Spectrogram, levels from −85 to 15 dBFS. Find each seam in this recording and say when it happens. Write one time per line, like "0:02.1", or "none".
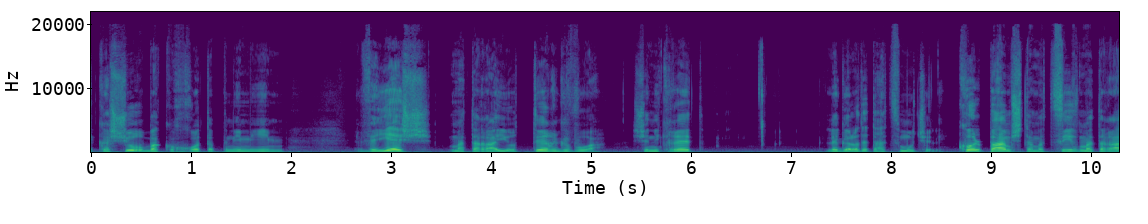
0:08.6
